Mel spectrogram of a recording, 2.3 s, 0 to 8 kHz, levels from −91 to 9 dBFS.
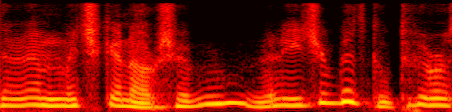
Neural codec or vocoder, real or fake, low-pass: codec, 16 kHz in and 24 kHz out, 0.4 kbps, LongCat-Audio-Codec, four codebook decoder; fake; 7.2 kHz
